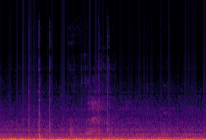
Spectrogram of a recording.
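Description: Steady low rumble of a moving passenger sleeper coach heard from inside its compartment: wheels running on the rails, with a few light clicks and knocks along the way.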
